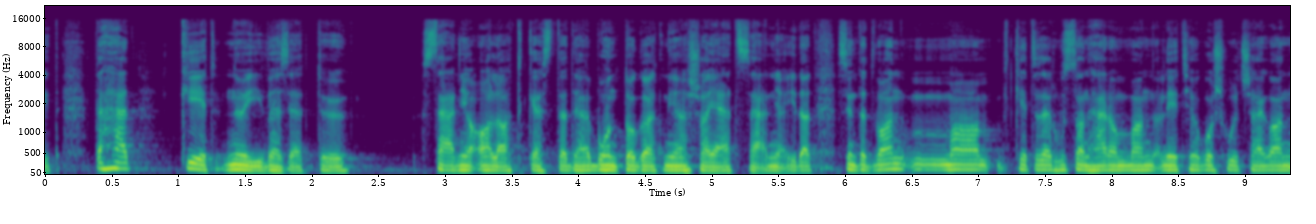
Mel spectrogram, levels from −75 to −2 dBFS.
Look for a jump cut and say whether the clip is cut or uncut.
uncut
